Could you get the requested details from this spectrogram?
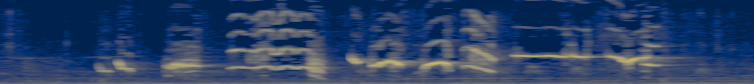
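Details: Oriental magpie-robin song, played as a lure to prompt other birds to sing: a quick run of loud, varied whistled and slurred phrases in short bursts, ending on a sustained high clear whistle over a quiet background.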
